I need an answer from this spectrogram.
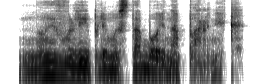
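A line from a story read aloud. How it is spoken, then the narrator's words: Soft whisper. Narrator (Russian): Сизый тихонько шепнул Мотыге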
